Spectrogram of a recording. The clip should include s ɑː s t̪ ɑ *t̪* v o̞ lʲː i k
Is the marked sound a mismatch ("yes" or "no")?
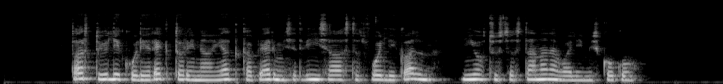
no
